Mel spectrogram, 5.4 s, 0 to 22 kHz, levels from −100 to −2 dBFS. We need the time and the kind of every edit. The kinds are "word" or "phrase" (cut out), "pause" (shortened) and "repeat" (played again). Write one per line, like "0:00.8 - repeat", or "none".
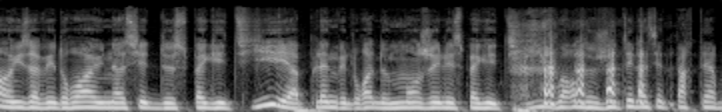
0:02.5 - phrase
